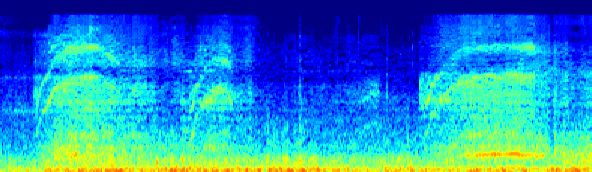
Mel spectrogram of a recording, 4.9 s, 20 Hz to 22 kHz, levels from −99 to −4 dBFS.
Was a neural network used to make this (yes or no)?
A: no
